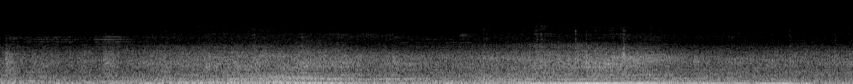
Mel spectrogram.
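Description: Diesel street traffic passing close: a jeepney's engine, then light trucks and a van pulling by, with a pitched engine note falling away about three seconds in. The loudest part is a deep engine rumble about six seconds in as a truck passes.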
